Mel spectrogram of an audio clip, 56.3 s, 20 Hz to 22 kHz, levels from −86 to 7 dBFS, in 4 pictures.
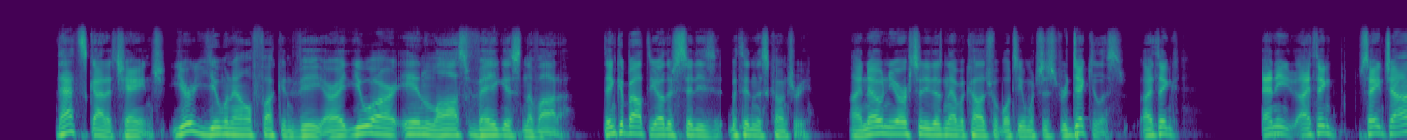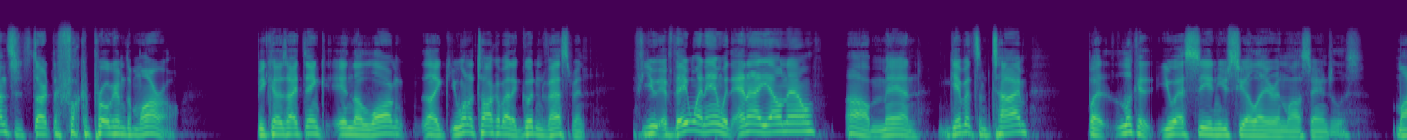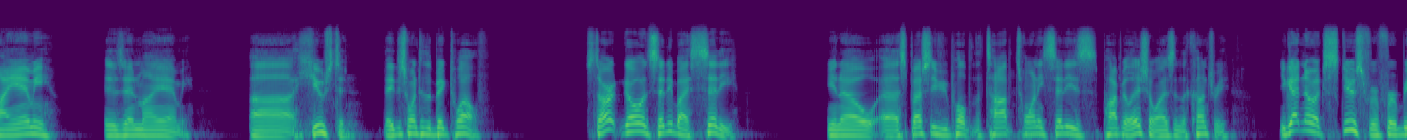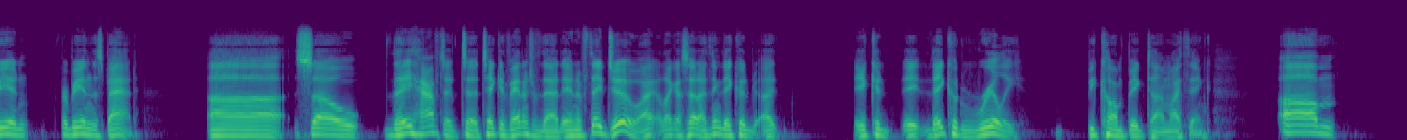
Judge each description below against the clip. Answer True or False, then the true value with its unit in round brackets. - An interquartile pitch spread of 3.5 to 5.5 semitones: True (4.2 semitones)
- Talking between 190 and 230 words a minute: False (180 wpm)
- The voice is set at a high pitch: False (135 Hz)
